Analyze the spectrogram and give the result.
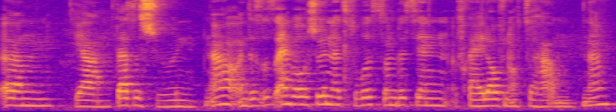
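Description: A woman talks at a moderate pace with a medium pitch and ordinary pitch variation. Background noise is noticeable. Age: 30s. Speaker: florist. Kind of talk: interview. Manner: hesitant with many fillers.

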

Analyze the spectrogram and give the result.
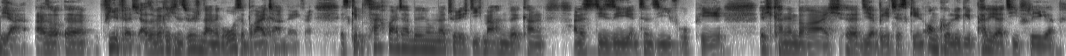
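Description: This man has a normal speaking voice. His pitch is fairly low, with ordinary variation. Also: moderate pace. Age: 50s. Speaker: nursing school director. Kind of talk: interview. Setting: on location at training centre.

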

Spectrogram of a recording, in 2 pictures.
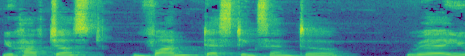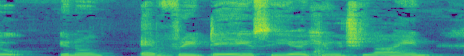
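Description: A woman speaks very slowly at a fairly high pitch, somewhat breathy. Her loudness stays very even and her intonation fairly even. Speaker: aid organisation worker. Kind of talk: interview. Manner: halting, searching for words.

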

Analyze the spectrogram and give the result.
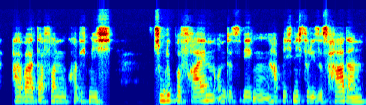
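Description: A woman's fairly low, monotone voice, flat in intonation and fairly slow in pace. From East Westphalia, Germany. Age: 40s. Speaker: voice-over speaker with terminal cancer. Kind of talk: interview. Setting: remote call.

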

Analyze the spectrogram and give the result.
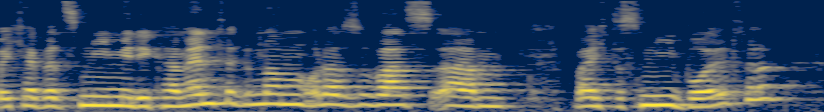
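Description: A woman talks in a fairly even tone while noticeable background noise fills the recording. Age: 30s. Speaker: TV actress. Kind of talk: casual chat.

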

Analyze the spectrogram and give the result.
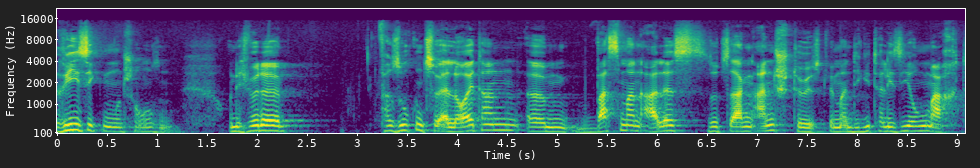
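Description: A man speaks at a fairly slow pace. His pitch is fairly high and his intonation fairly even. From Ruhr area, Germany (Gelsenkirchen). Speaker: IT security auditor. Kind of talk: interview. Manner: halting.

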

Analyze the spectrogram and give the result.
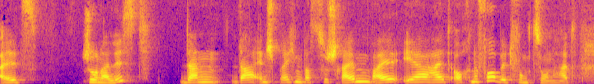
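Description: Her tone dark and mellow, a woman at fairly high pitch speaks at a moderate pace with lively intonation. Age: 30s. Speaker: whisky educator. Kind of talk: interview. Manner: animated.

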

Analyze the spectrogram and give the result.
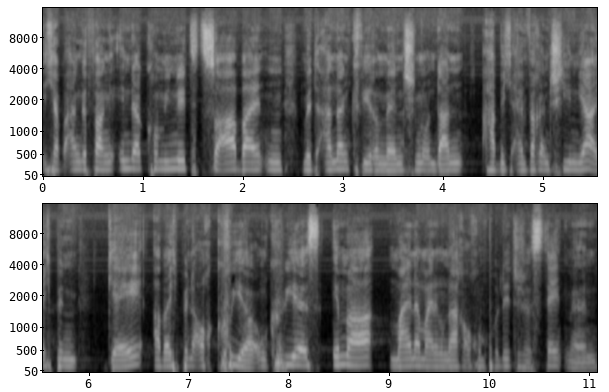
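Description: A man with a fairly high pitch speaks at a fairly quick pace in monotone, flat intonation, with a dry, close sound and no echo. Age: 20s. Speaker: queer community worker. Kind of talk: casual chat. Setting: live-streamed club event.

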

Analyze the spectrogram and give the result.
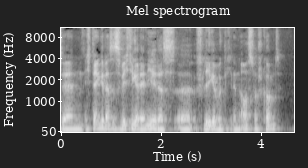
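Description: This man's pitch is fairly low, and his intonation is monotone and flat. He speaks at a moderate pace. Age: 20s. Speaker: nursing trainee and podcast co-host. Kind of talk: casual chat.

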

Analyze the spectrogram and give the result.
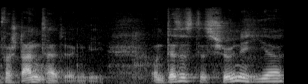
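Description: The man talks very fast, and his pitch moves in an ordinary way. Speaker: voice-over artist and sound designer. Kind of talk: casual chat.

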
